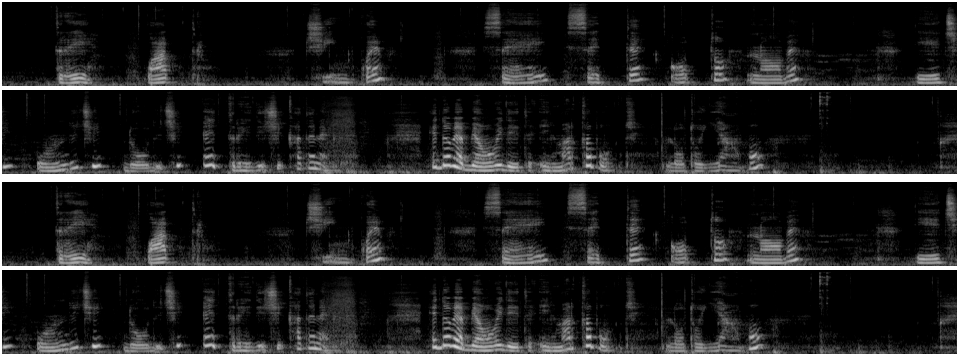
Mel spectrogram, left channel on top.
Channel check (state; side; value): normal; both; correlation 0.84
